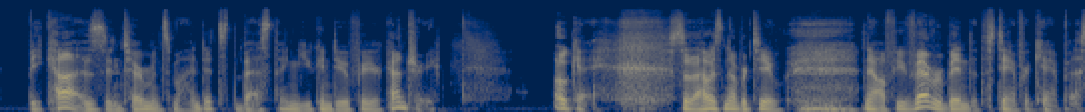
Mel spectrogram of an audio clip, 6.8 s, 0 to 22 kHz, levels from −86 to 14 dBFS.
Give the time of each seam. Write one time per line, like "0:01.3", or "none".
0:05.4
